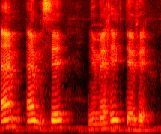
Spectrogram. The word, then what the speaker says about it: MMC Numérique TV: Tolo bakango MMC Numérique TV parce que une prononciation peut-être à l'anglaise, mais c'est MMC Numérique TV.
